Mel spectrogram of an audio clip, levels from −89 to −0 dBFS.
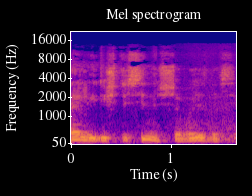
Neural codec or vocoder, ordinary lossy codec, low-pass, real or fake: vocoder, 48 kHz, 128 mel bands, Vocos; MP3, 64 kbps; 14.4 kHz; fake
